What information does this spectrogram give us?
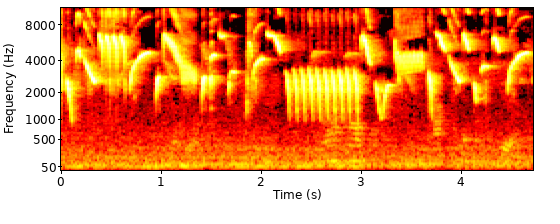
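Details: Canary performing a rich song meant for tutoring songbirds: high chattering slurs and fluttering phrases, a rapid even trill of repeated notes midway, then more varied whistled sweeps.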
